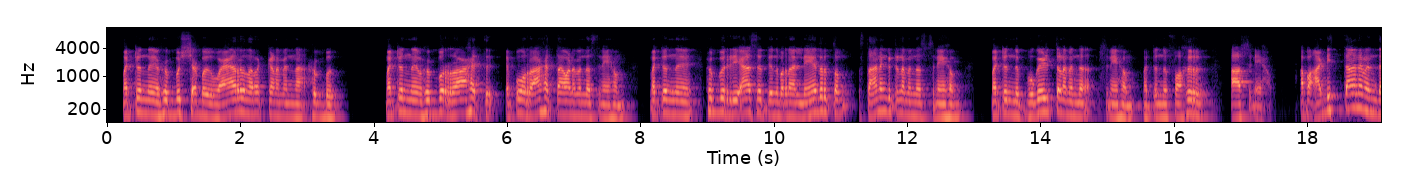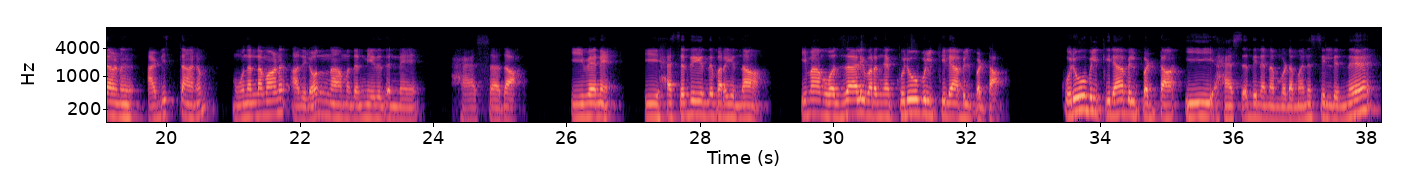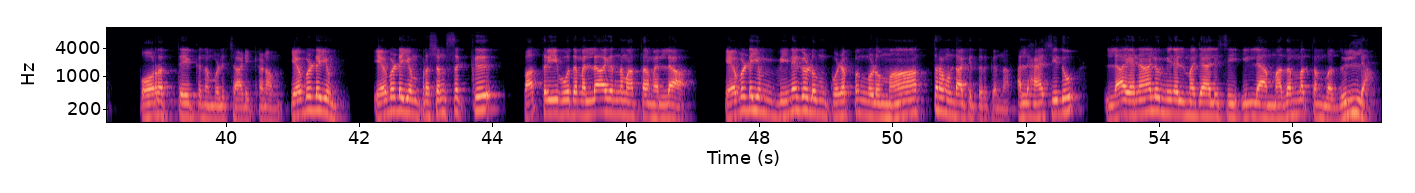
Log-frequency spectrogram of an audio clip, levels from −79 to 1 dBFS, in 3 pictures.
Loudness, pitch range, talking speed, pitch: -21 LUFS, 130-155 Hz, 70 wpm, 140 Hz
